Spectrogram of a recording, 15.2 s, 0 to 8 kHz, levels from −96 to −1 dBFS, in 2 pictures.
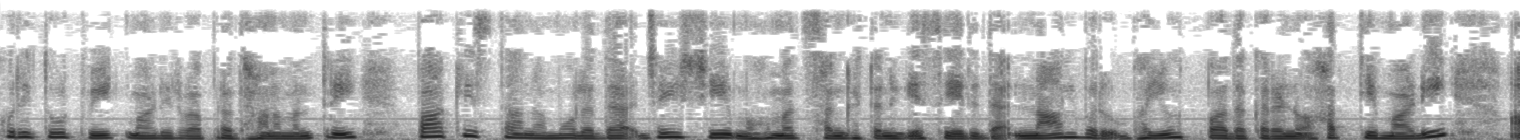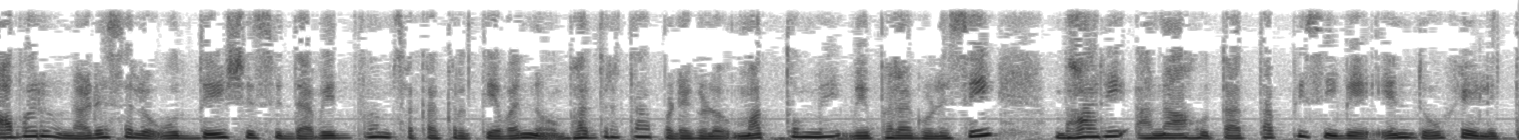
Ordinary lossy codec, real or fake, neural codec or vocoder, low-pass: none; real; none; 7.2 kHz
